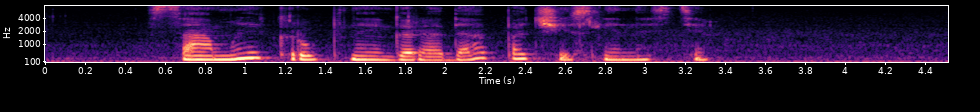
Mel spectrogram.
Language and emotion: Russian, neutral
